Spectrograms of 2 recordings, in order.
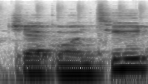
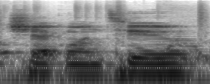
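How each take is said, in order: First: The voice has strong bass and body. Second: The voice has balanced bass, mids and highs. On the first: "You're hearing a lot more bass or body in my voice there" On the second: "which gives us the balance"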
